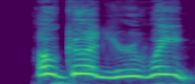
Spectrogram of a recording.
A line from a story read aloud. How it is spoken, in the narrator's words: she exclaims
